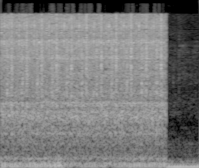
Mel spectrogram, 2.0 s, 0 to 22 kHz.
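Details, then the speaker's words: BMW X5 E70 at idle, engine bay, with a fast light lifter tick after sitting about a month, oil drained from the hydraulic lifters; fix is revving to about 3,000 rpm for two minutes to recirculate oil. "all right so you can hear that lifter tick noise and uh on this video what I'm going to do is show you how to get rid of that um the car has been sitting for about a month so all of the oil has drained from the lifters"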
